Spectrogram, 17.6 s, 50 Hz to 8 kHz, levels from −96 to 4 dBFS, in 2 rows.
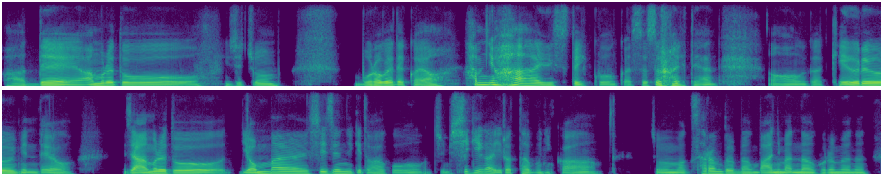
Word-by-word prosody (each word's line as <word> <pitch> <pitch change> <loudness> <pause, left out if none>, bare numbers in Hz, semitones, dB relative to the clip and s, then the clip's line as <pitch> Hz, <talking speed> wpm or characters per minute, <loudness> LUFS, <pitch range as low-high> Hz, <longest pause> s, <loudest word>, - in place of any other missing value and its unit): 아 130 -1 -7
네. 125 -6 +5
아무래도 125 -1 +1 0.3
이제 125 +2 -9
좀 130 -3 -4 0.8
뭐라고 130 +7 +3
해야 140 - +5
될까요? 110 +1 -1 0.2
합리화일 170 -8 +5
수도 135 - -4
있고 100 -1 -7
그러니까 95 -2 -7
스스로에 145 - +2
대한 105 -2 -5 0.5
어 95 +1 -5
그러니까 105 +1 -8
게으름인데요. 115 -6 +2 0.5
이제 - - +2
아무래도 125 - +2 0.2
연말 150 +4 +1
시즌이기도 145 -6 -3
하고 100 -4 -7
지금 - - -14
시기가 170 +1 -3
이렇다 115 +4 -4
보니까 100 -1 -6 0.5
좀 115 +1 -4
막 105 -1 -5
사람들 150 -1 -2
막 125 -2 -5
많이 105 +3 0
만나고 115 +1 0
그러면은 115 0 -4
120 Hz, 295 characters per minute, -23 LUFS, 105-140 Hz, 0.8 s, 네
